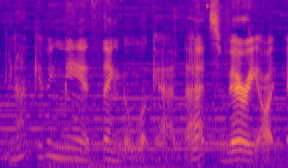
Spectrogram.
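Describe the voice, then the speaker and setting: Her voice is fairly low and creaky, and she speaks fairly quickly. Streaming a video game to the sound of its music, she keeps up informal, casual talk as she plays.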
